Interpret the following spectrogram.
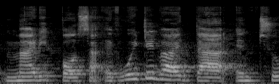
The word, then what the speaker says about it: mariposa: in Spanish is Mariposa so listen to my pronunciation Mariposa if we divide that into words it's like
